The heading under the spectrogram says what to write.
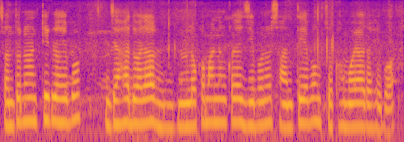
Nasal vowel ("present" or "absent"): absent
